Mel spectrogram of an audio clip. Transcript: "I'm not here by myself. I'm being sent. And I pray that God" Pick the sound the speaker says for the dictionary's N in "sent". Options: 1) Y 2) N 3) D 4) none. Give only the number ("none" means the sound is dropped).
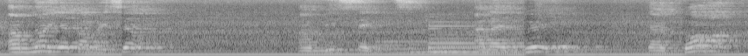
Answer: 4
